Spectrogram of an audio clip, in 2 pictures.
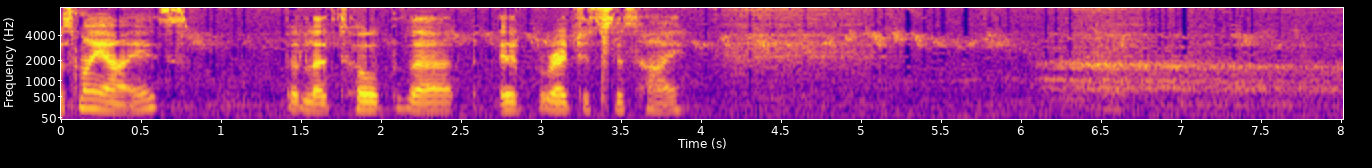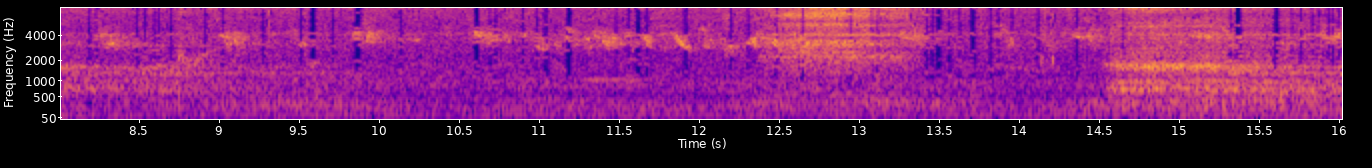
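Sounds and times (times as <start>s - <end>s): birds chirping: 0.0s - 16.0s
slow breath out: 4.1s - 5.4s, 6.1s - 9.7s, 12.4s - 13.5s, 14.5s - 16.0s.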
